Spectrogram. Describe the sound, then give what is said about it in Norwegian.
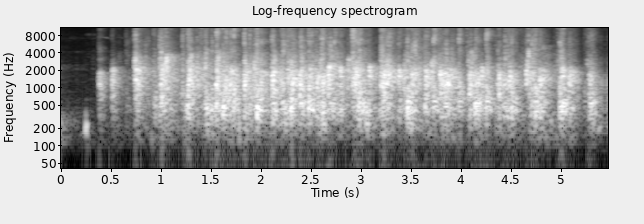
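After a couple of isolated claps, loud, dense applause from many hands breaks out after a poem reading and holds steady for several seconds, a crackling wash of clapping with no voices over it. “Jeg gir òg en applaus til Anne Marie Nøple.”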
